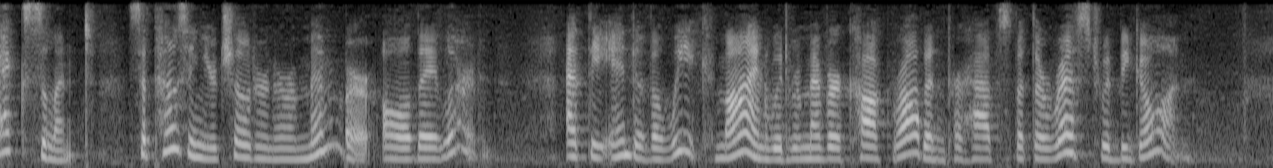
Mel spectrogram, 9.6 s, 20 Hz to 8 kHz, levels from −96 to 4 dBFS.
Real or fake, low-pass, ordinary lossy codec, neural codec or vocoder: fake; 7.2 kHz; Opus, 64 kbps; codec, 16 kHz, 1.1 kbps, Voila-Tokenizer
